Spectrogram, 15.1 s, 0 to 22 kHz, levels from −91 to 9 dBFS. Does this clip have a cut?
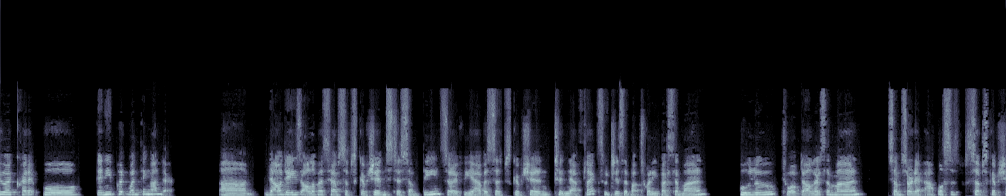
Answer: yes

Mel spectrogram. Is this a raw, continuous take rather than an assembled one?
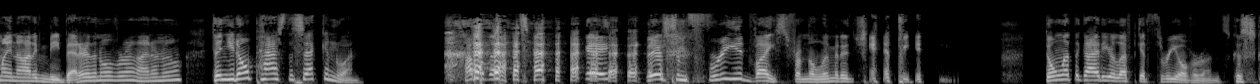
yes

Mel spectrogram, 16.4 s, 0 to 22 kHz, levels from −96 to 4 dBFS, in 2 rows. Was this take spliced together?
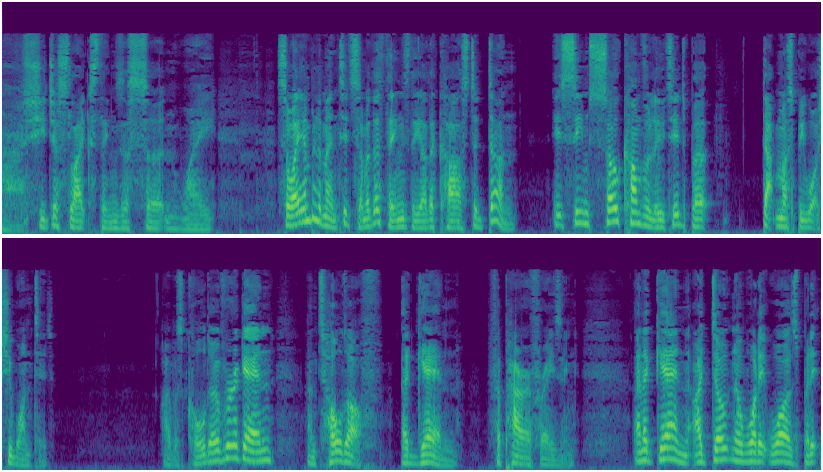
yes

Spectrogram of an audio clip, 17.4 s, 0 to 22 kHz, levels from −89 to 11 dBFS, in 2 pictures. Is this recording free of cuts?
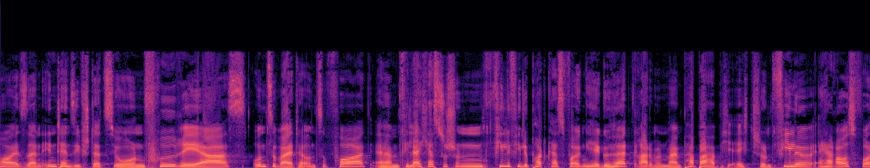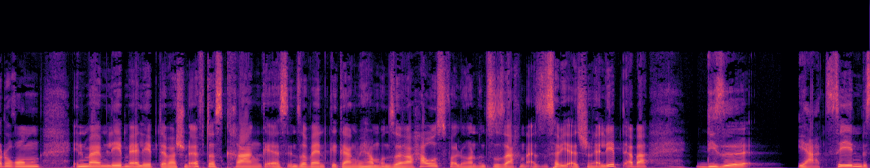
no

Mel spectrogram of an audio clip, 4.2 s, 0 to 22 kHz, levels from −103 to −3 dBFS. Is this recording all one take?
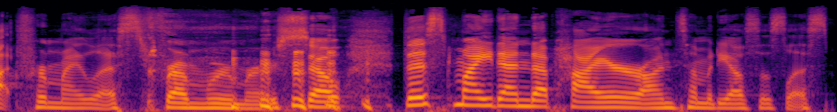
yes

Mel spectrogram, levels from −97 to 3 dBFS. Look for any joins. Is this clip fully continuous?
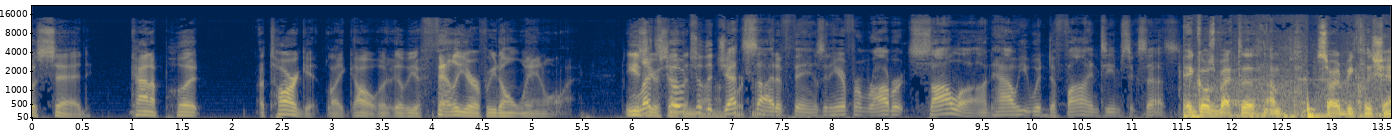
no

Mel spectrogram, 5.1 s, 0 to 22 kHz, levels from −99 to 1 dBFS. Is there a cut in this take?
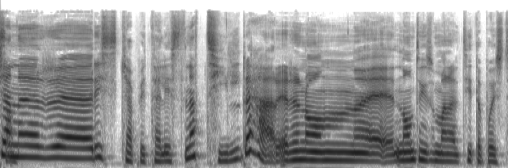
yes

